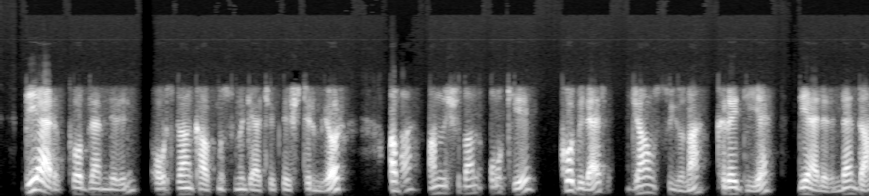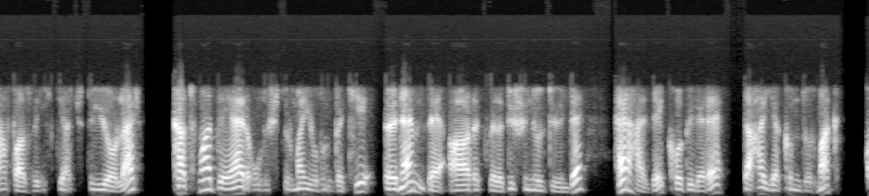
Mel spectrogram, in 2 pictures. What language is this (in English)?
Turkish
